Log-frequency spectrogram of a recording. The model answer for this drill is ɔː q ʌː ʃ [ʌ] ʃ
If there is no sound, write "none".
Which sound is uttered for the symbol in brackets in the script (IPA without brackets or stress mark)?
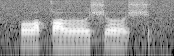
ʌ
